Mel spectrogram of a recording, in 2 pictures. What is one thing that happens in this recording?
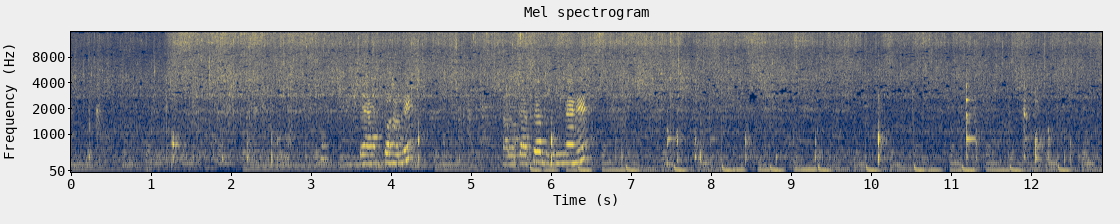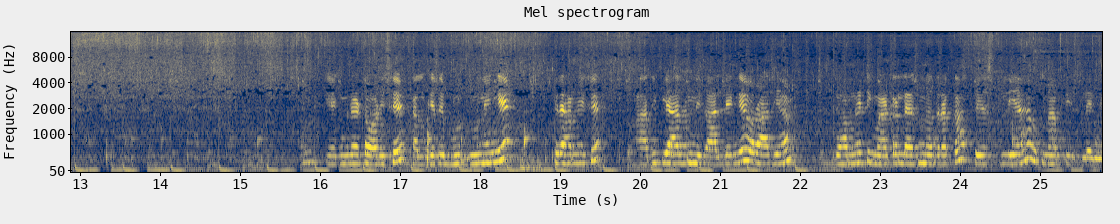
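A spatula scrapes and stirs against a metal pan.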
